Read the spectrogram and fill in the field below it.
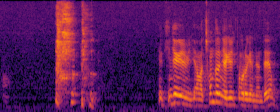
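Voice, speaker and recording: A man's voice: fairly high pitch, moderate pace, noisy background. A male pastor preaching an emphatic revival sermon in a church, leading the congregation in reading. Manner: emphatic, animated, acting out shouted prayers. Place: church sanctuary.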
